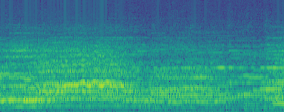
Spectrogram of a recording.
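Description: Music: a choir of voices singing together, a little softer in the second half.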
